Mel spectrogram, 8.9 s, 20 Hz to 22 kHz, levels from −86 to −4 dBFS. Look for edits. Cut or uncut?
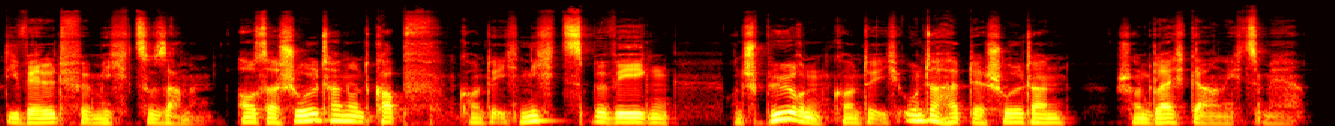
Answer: cut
